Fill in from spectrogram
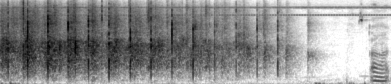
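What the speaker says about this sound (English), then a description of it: "Please make the clap more resounding." An audience claps at a talk on spirituality and herbal medicine, a steady burst of hand claps with sharp individual strikes that thins out and fades toward the end.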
